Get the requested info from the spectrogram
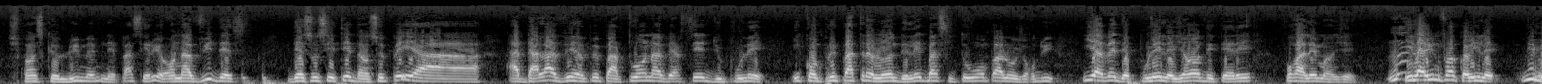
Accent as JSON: {"language": "French", "country": "Togo", "said": "ça également prouve d'autres problèmes que nous avons en tant que Togolais."}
